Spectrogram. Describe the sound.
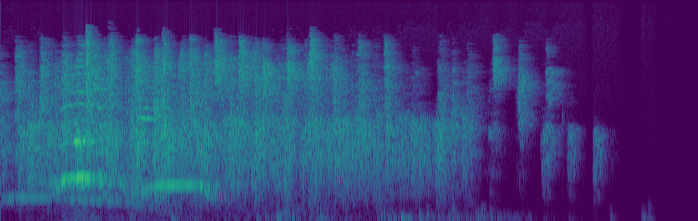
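Applause from a church audience at Element Church welcoming a pastor: dense, steady clapping that thins after about five seconds into a few scattered final claps.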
